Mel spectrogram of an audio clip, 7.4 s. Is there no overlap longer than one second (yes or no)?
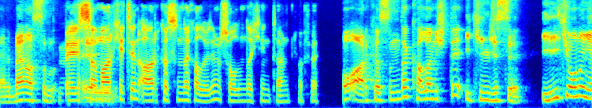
yes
